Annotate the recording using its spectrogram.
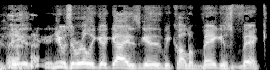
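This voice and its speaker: A man's voice: fairly high pitch, fairly quick, a little mellow, no echo. A man co-hosting a golf betting show, telling a story in casual chat, stammering and restarting, acting out the people he quotes.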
